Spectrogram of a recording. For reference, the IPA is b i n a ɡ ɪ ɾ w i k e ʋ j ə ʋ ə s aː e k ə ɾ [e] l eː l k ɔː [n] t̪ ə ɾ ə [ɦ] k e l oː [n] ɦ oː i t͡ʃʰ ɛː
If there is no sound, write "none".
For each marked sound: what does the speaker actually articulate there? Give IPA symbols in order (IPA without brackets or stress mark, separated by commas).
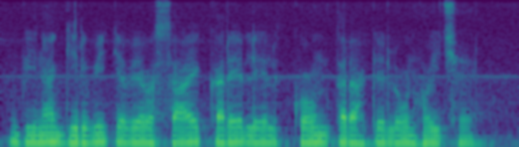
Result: e, n, ɦ, n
